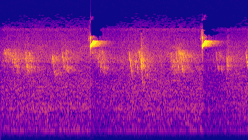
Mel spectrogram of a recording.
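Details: Olive-backed sunbird young, fourth brood, during feeding: two piercing high chirps about two seconds apart, separated by faint breathy rasps over a steady hiss.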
